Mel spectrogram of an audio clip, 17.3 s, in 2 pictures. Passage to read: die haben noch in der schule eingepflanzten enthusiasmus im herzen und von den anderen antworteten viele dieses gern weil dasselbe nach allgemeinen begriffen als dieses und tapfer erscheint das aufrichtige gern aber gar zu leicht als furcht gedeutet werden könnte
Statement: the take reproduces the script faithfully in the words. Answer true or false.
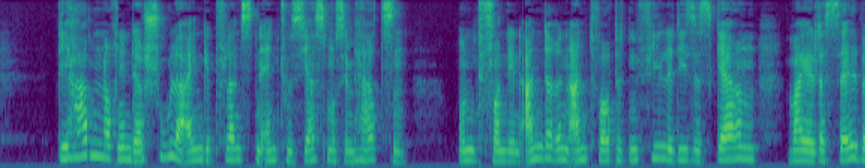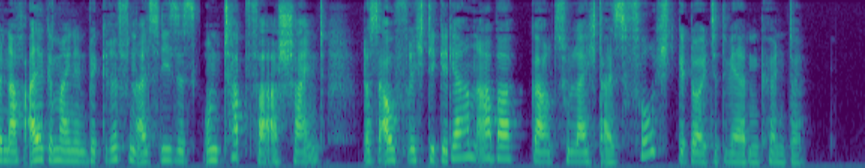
true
